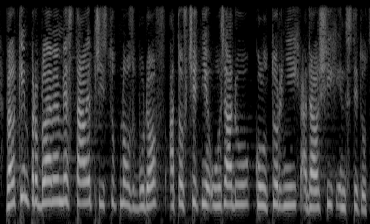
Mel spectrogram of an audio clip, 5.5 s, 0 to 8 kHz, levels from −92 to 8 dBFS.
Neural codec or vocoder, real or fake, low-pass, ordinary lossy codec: none; real; 7.2 kHz; none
